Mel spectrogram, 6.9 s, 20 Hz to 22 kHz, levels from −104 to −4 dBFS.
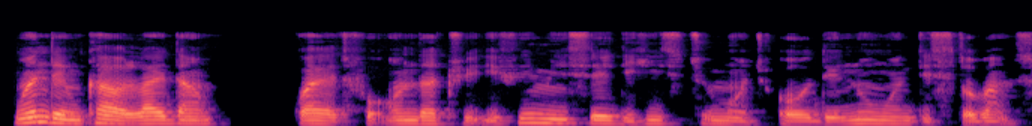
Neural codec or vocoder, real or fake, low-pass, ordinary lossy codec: none; real; none; none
